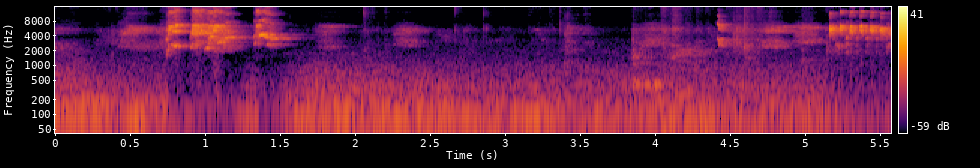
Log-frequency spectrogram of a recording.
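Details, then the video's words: Breeding colony of lutino lovebirds in an aviary: a brief cluster of sharp, high squeaky chirps, quiet soft twitters and low hum, then a fast shrill trill starting at the end. "Lutino Lovebirds Breeding Colony Cage - Chirping and Relaxing Sound"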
